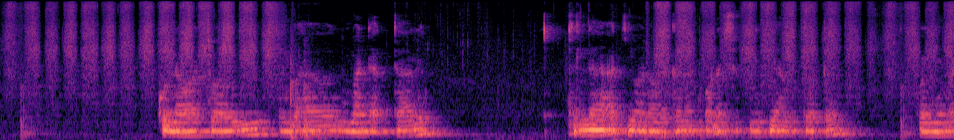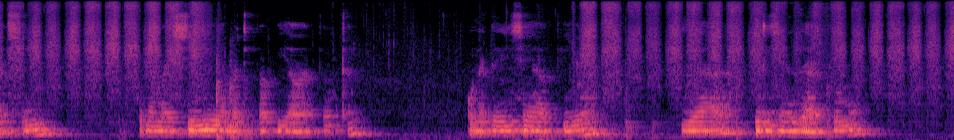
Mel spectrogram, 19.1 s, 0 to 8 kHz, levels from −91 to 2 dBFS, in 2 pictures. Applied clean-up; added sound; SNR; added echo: none; Tools; 14 dB; reverberation time 0.5 s.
